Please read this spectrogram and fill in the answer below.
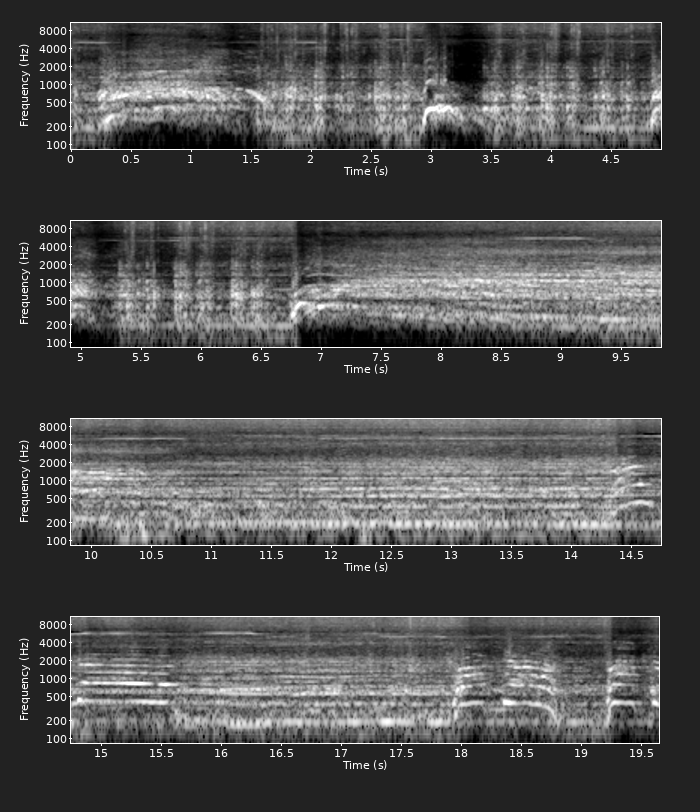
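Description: A group of soldiers chanting and shouting in unison in a haka-style war chant. The first several seconds are short, sharply broken shouted phrases, and from about seven seconds in it becomes a long, drawn-out chant.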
